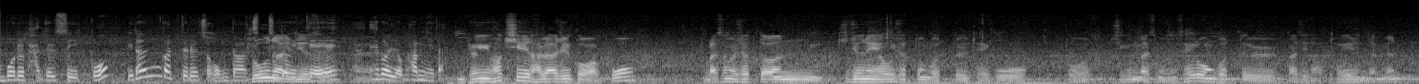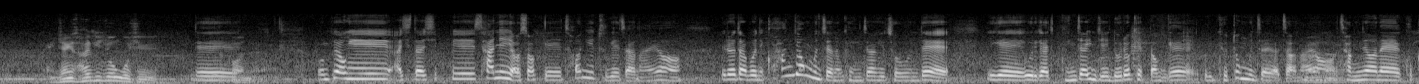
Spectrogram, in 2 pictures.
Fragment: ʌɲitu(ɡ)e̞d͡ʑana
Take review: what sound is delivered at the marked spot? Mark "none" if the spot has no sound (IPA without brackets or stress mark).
ɡ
